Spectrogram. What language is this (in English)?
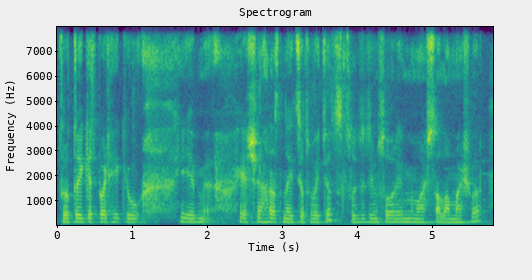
Kashmiri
